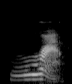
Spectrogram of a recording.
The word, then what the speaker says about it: wrap: is wrapping a present the word is rap right so i know the first sound is er which one of these w r or w makes an r sound that's w r okay and i know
